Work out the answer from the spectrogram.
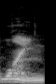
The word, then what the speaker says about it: wind: currents in the air the wind is blowing but wind is to turn something in a circular MO like you wind up a clock for example well in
